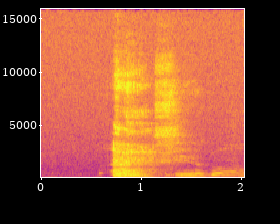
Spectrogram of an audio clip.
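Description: A man clears his throat with a loud, rough rasp in two quick parts about two-thirds of a second in, then short bits of his voice follow.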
